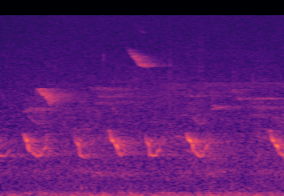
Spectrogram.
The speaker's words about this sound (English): So I poured a quetzal, which is a bird usually found in the rainforest of Guatemala. And it sounds a little bit like this.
